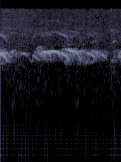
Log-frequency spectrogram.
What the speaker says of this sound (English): these are Cornish Cross chicks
